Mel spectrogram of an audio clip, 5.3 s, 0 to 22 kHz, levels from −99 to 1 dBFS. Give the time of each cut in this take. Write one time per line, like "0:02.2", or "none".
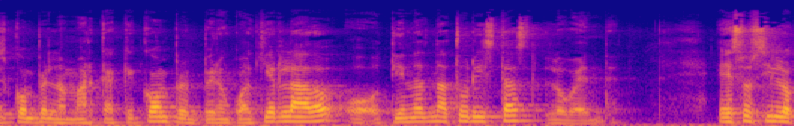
none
